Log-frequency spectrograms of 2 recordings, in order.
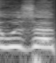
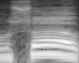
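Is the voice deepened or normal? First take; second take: normal; deepened. First: It is said in a normal speaking voice. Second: It is said in a deliberately deepened voice. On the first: Talking casually with male friends. "And then he's with you guys and he's just like" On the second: Trying to act tough in front of a woman. "he like deepens his voice when she's around"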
